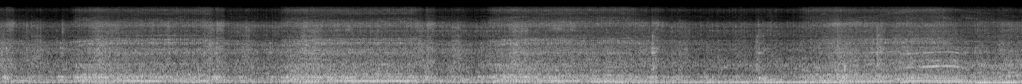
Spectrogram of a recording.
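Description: Heavy diesel engine running steadily, its pitch swelling and sinking every second or so.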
